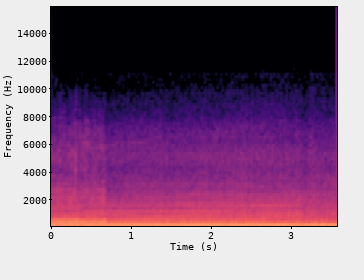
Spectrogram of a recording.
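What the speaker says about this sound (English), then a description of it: "They put Akrapovic on this one, so it is not stock sound" Ducati Diavel V4 motorcycle fitted with an Akrapovic exhaust, engine running loud and close with a steady deep rumble and a brief rise in revs near the start, no voices.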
